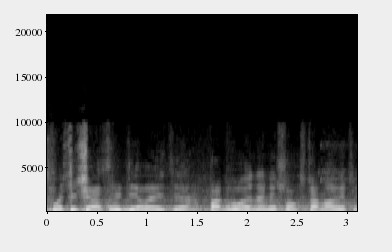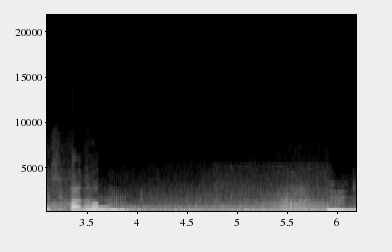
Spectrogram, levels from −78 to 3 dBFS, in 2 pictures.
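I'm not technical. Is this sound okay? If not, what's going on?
No. A section at the wrong speed runs from 3.61 s to the end. From there the sound plays at about 0.55 times its real speed, so it drags and drops nearly an octave in pitch. The likely cause is playback on the wrong clock.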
